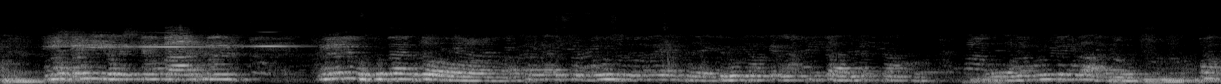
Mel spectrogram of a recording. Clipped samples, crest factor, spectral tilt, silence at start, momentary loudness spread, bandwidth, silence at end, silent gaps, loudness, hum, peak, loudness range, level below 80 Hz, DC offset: under 0.1%; 16 dB; -8 dB/octave; 0 s; 11 LU; 9.8 kHz; 0 s; none; -28 LUFS; none; -12 dBFS; 5 LU; -56 dBFS; under 0.1%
